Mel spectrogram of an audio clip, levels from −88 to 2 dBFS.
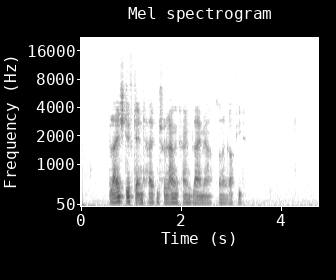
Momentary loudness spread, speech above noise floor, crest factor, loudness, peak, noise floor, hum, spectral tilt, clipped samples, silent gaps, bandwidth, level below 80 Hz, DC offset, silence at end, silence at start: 16 LU; 34 dB; 20 dB; -41 LUFS; -24 dBFS; -75 dBFS; none; -5.5 dB/octave; under 0.1%; none; 15.5 kHz; -68 dBFS; under 0.1%; 1.45 s; 0.05 s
